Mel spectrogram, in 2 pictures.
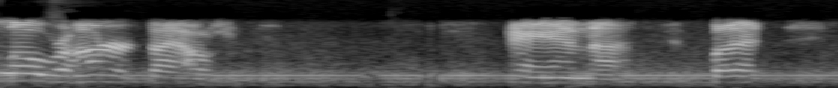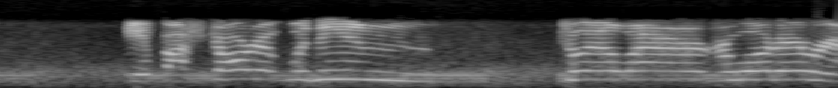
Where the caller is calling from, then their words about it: Lonsdale, Arkansas, United States; I'm from Lonsdale, Arkansas.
